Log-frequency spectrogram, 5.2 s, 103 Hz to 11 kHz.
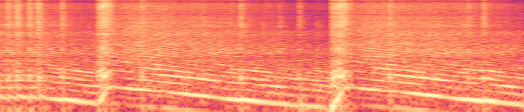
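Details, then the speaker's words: Yamaha Banshee two-stroke after carb clean, rebuild and sync, idle screws turned down, air screw 1 turn out: crisp revs climbing and falling cleanly with no stumble or bog; normal revving. "Oh yeah, she sounds great."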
